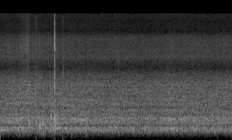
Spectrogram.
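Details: Western honey bees just returned to a Warre hive after swarming, settling in at the entrance; a steady, dense buzzing hum fills the whole recording, with one sharp click near the first second.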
